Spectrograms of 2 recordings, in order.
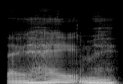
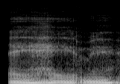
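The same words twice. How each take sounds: The two takes are said the same way.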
